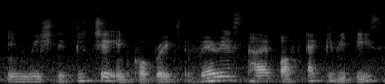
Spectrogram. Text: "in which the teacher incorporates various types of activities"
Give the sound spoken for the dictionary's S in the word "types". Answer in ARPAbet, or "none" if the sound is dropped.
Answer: none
